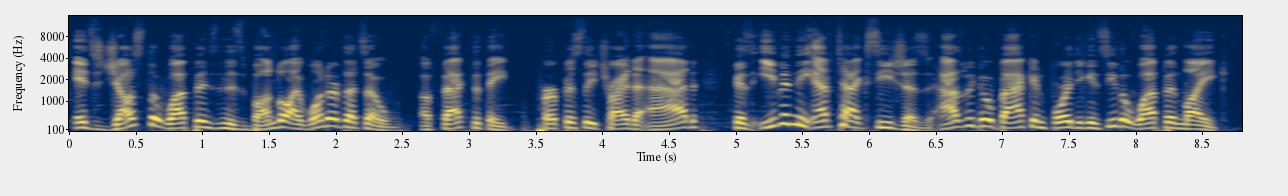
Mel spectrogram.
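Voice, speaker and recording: A man's voice: a little high, sing-song, a little fast, few pauses, a bit bright, faint music behind. A man giving casual, informal video game review commentary, thinking aloud as he goes. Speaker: gaming video host and reviewer.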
